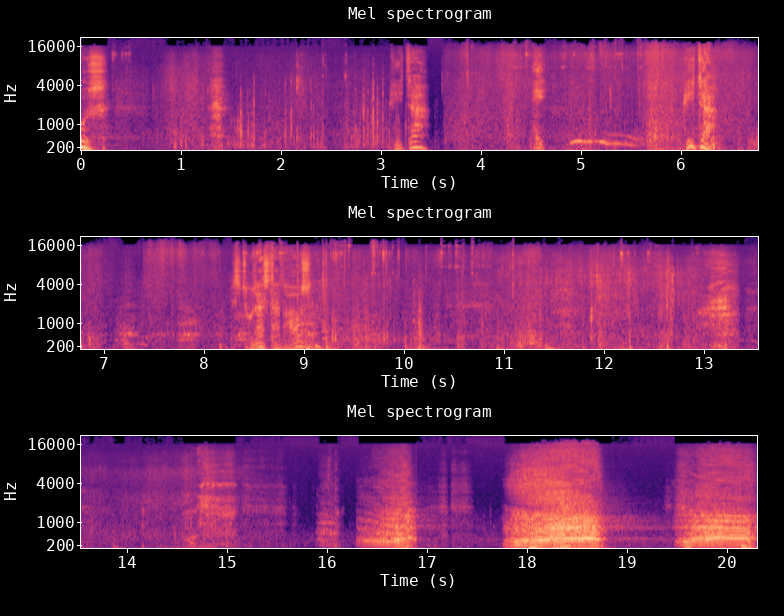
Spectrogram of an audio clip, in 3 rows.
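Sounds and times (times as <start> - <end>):
speech: 0.0 - 0.5, 3.1 - 3.6, 4.5 - 5.4, 6.0 - 6.5, 8.3 - 9.4
heavy footsteps crunching and thudding outside: 0.0 - 14.8
bear roaring and growling: 4.7 - 5.9, 15.9 - 17.1, 17.8 - 20.2.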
